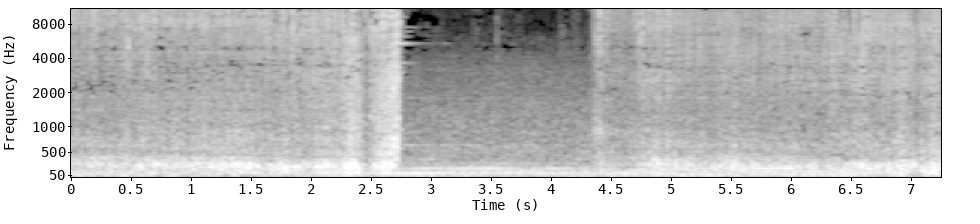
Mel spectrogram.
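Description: Knife blade drawn through soft foam, making a long scraping hiss twice: the first stroke ends under three seconds in and the next starts about a second and a half later. A low steady hum runs underneath.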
